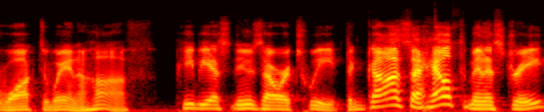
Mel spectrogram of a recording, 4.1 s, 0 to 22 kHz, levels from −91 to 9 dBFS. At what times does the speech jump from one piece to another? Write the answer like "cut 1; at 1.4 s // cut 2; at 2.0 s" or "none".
cut 1; at 1.2 s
